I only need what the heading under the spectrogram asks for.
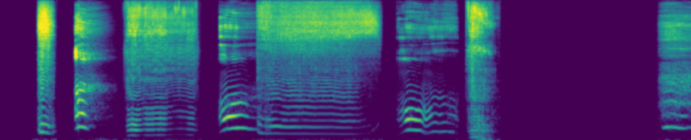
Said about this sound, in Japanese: あ、おなら出た。ご飯たくさん食べさせてもらったからお腹がガスでいっぱいになってる。おならこくね。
